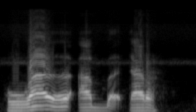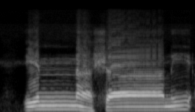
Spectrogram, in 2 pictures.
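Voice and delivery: slow, melodic chant with long vowels; Quran recitation. Shown as a demonstration. Teacher models the verse for pupils, slow chant. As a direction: recite slowly, stretching each vowel. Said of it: "hukumnya gunnah".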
